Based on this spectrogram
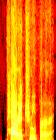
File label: "paratrooper", American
